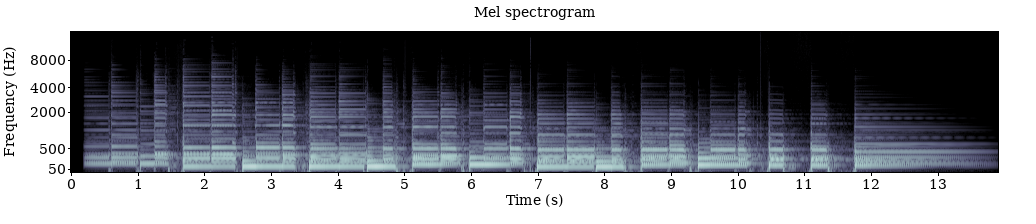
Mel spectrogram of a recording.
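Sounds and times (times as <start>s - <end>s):
Godin guitar switch chords: 0.2s - 13.9s.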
